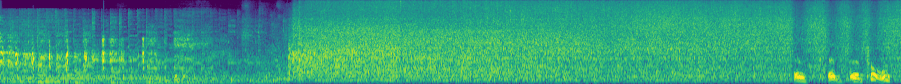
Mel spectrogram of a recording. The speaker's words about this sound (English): I'm trying to have a shower.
